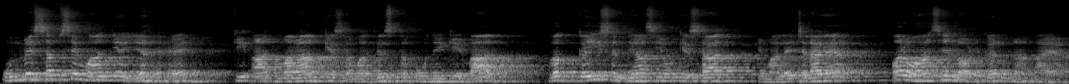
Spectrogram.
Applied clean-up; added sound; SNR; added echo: none; none; none; reverberation time 1.2 s.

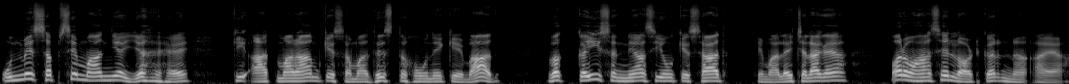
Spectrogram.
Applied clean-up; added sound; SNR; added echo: none; none; none; none.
